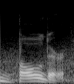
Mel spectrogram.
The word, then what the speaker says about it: boulder: It's called a boulder. This is a boulder. How do you pronounce boulder? Boulder. Use a long O like cold and told. Bold. Boulder.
